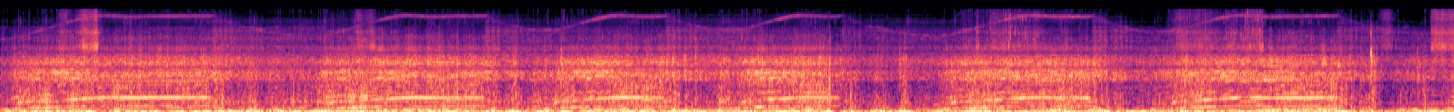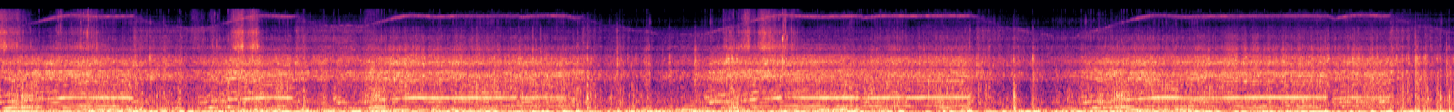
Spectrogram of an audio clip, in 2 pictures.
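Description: Water splashes and sprays against the hull.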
